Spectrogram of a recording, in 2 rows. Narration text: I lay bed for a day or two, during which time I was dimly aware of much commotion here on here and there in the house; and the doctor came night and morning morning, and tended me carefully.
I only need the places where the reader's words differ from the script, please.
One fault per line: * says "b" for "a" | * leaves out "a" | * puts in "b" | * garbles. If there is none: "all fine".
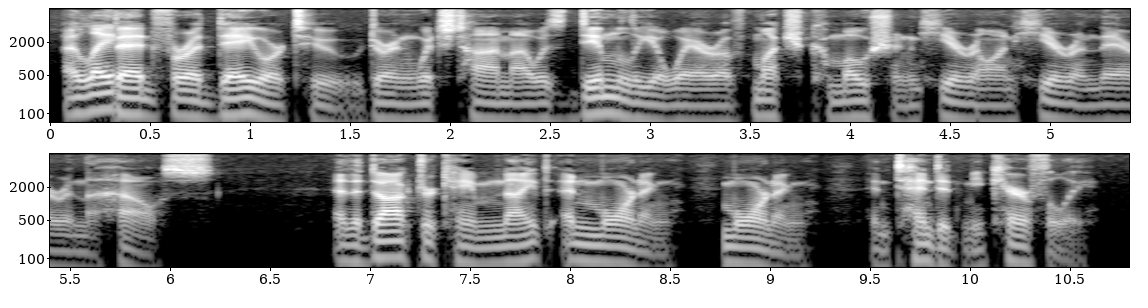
all fine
